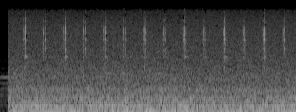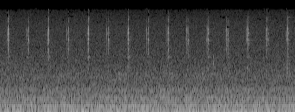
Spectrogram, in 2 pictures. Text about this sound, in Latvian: Šādi skan hronometrs, ko komponists Valds Pūce ir mantojis no sava tēva režisora Voldemāra Pūces, un šis laika fiksētājs ir lieti noderējis Valtam Pūcem mūzikas, jo īpaši reklāmai domāto skaņdarbu radīšanā.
